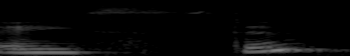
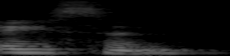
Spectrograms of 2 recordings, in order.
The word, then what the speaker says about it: Eason: Lynette East. There's no T. Oh, Lynette E.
